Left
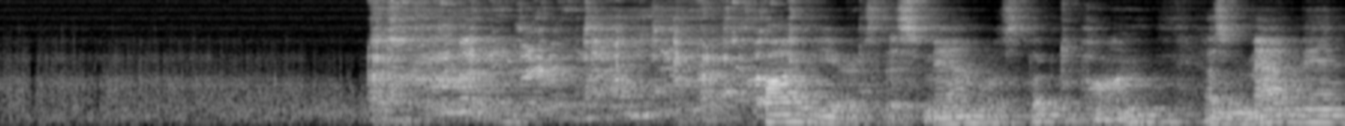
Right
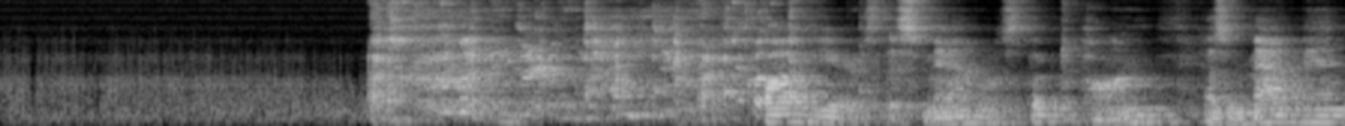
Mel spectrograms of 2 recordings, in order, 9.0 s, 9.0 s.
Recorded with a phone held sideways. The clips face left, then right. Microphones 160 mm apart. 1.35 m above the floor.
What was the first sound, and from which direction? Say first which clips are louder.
A cough: right 1 dB; 40° right (ahead or behind).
